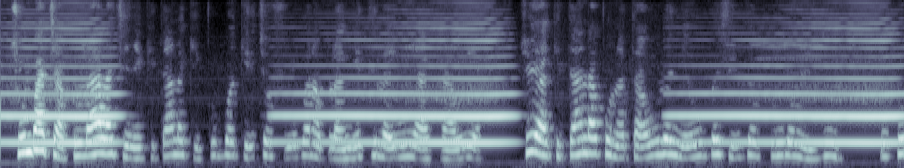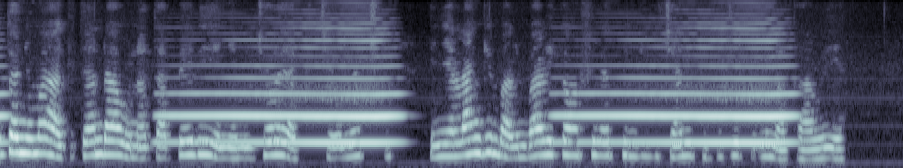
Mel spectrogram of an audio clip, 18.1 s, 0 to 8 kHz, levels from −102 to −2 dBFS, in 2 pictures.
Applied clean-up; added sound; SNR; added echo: none; Wind instrument, woodwind instrument; -2 dB; none.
